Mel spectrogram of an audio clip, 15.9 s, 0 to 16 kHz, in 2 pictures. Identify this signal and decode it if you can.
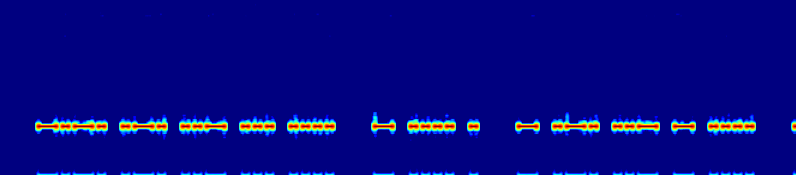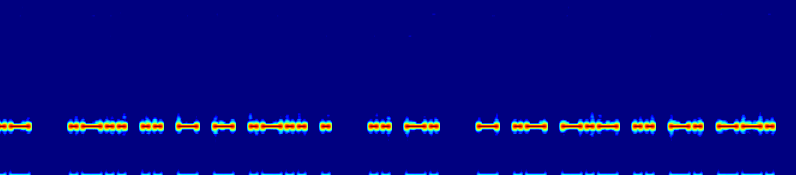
Morse code, heard as a keyed tone, about 20 wpm, 1000 Hz. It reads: CRUSH THE TRUTH A LITTLE IN TAKING
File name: qotdfiles / 20wpm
